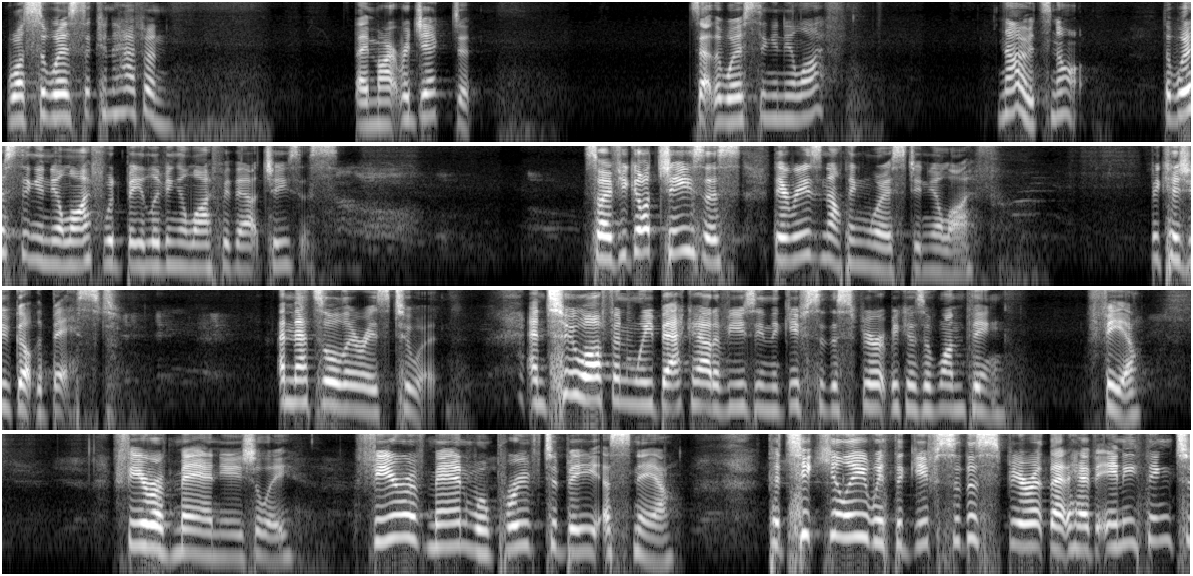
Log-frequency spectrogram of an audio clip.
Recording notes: This message was recorded on 30/01/2021 during a Prophetic Activation event.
